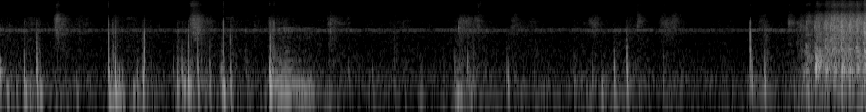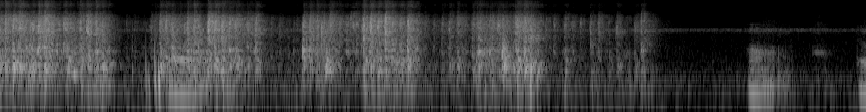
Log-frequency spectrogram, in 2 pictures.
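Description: A local Javanese perkutut zebra dove flaps its wings hard inside a cheap cage, making a loud rushing flutter in several bursts over the middle stretch, with light cage knocks and taps before and after.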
